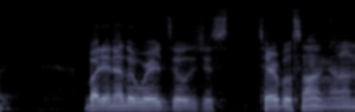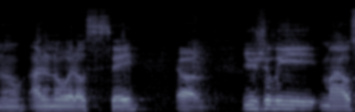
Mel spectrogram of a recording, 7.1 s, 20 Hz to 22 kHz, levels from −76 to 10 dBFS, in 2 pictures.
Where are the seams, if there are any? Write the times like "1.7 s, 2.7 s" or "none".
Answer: none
